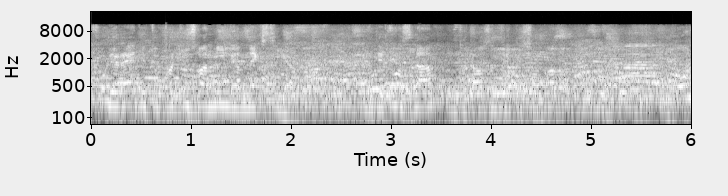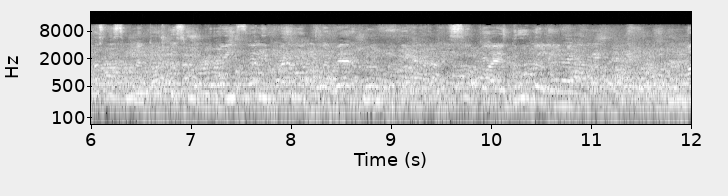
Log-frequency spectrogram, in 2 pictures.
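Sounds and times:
room chatter: 0.0s - 12.0s.

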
